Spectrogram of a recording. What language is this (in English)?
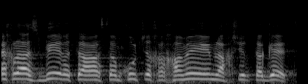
Hebrew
